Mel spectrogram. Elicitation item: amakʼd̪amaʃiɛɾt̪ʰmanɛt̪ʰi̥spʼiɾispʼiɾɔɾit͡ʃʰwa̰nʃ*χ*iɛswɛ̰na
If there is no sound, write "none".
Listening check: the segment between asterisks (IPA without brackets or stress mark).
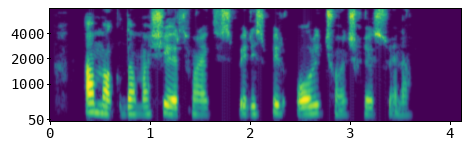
χ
